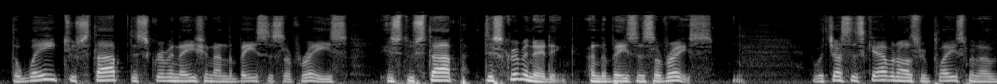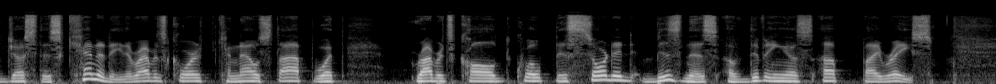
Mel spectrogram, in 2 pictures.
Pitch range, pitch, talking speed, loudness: 125-165 Hz, 145 Hz, 135 wpm, -20 LUFS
